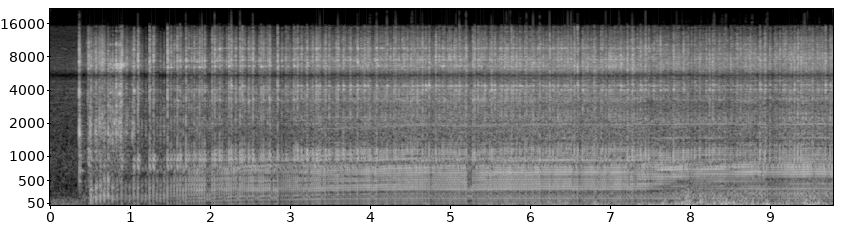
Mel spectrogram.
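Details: Echo PB-400E two-stroke blower, unused since February, choke on, 32:1 mix: a few pull-cord strokes, then it catches and settles into a steady, even drone; clean, healthy cold start.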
